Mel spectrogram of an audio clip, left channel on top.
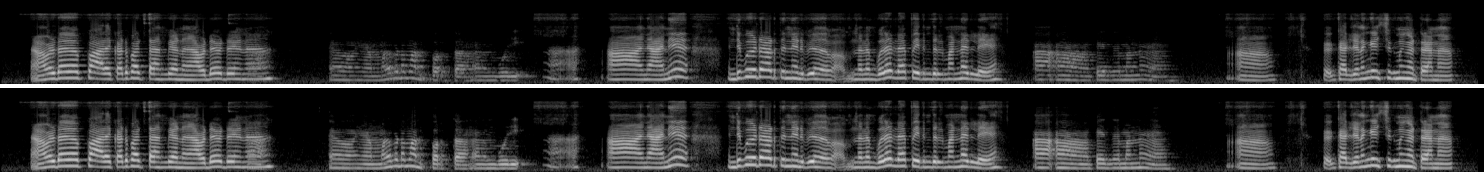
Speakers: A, on the right (about 20°); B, on the right (about 75°).
A: അവിടെ പാലക്കാട് പട്ടാമ്പിയാണ്. അവിടെ.. എവിടെയാണ്
B: ആഹ് ആ ഞമ്മളിവിടെ മലപ്പുറത്താണ് നെലമ്പുര്
A: ആ ആഹ് ഞാന് എന്റെ വീട്, അവിടെത്തന്നെ ആണ്. നിലമ്പൂര് അല്ല പെരിന്തൽമണ്ണല്ലേ?
B: ആഹ് ആഹ പെരിന്തൽമണ്ണയാ.
A: ആഹ് കല്യാണം കഴിച്ചത് ഇങ്ങോട്ടാണ്.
